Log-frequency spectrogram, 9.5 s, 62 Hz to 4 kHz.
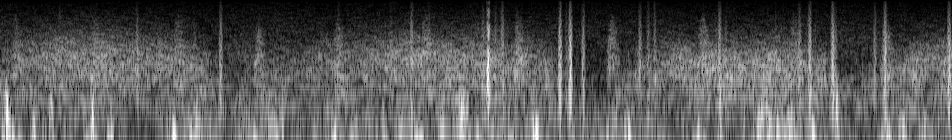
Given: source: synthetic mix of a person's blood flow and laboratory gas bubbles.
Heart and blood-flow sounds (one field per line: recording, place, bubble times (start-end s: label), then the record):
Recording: Doppler ultrasound of blood flow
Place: subclavian vein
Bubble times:
no bubbles
From the record:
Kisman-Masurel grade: 000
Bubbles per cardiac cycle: 0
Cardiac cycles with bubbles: 0%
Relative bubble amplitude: no bubbles discernible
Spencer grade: 0 (complete lack of bubble signals)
